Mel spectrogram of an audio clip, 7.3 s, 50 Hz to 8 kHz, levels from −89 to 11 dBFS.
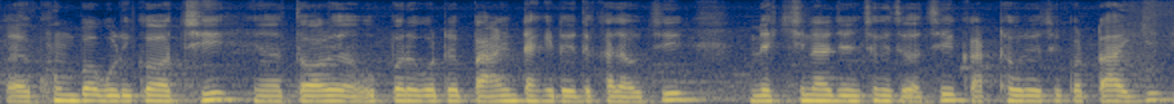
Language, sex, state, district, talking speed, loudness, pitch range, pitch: Odia, male, Odisha, Nuapada, 180 wpm, -13 LUFS, 150-165 Hz, 155 Hz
